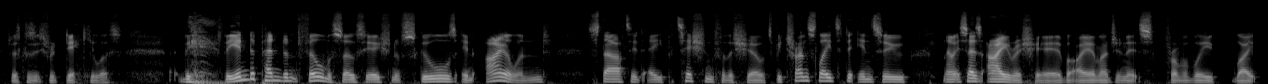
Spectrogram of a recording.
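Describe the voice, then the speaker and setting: Man, podcast co-host, chatty, self-deprecating, low lively voice, dry sound. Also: clean tone, no room sound. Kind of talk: casual chat.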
